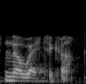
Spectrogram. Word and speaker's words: Noetica: You're from a company called Noetica. I hope I pronounced that correctly. – It's Noetica. – Noetica. Ah. – Yes. – Near enough. Noetica. – It's all in the emphasis.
